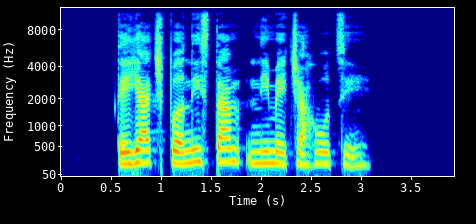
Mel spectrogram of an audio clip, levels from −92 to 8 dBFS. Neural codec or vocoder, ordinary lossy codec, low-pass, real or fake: vocoder, 44.1 kHz, 128 mel bands every 512 samples, BigVGAN v2; Opus, 64 kbps; 10.8 kHz; fake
